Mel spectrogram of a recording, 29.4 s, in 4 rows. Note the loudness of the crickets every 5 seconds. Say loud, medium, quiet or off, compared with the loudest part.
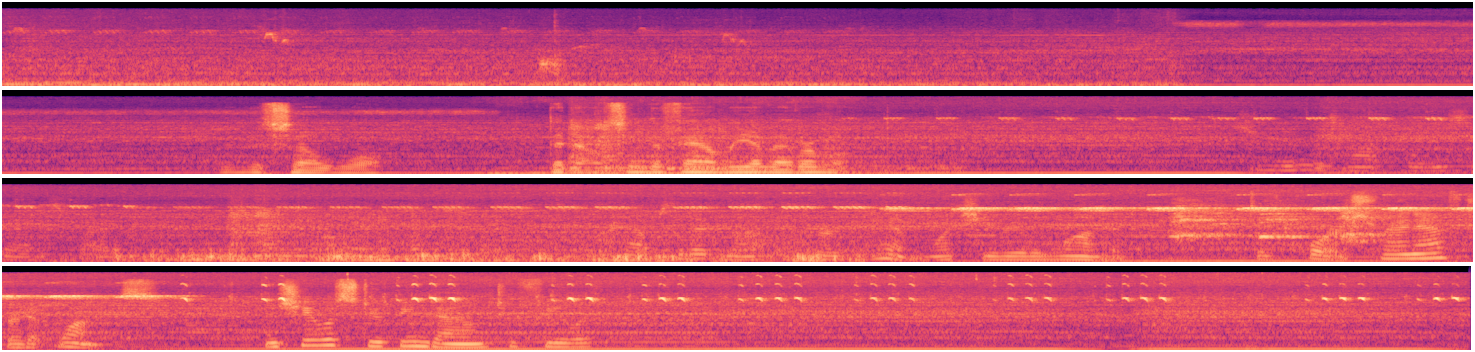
medium, quiet, quiet, loud, loud, loud.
